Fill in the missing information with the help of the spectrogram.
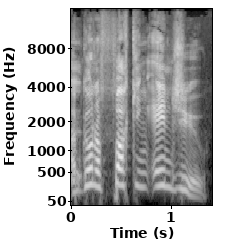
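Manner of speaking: high, loud retold threat; mock violent threat. Fed-up user threatens the AI, mock fury. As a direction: blow up at the chatbot in mock fury. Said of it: "Anytime you get violent".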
